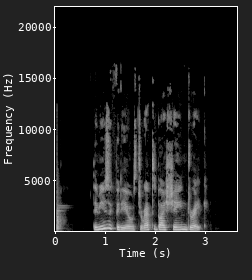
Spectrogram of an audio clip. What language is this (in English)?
English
